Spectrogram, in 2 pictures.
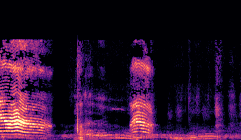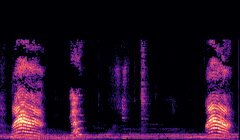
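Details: Cat caterwauling inside a home where an unfamiliar kitten has just arrived; repeated piercing yowls every couple of seconds over a steady low background drone, with occasional soft thumps.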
